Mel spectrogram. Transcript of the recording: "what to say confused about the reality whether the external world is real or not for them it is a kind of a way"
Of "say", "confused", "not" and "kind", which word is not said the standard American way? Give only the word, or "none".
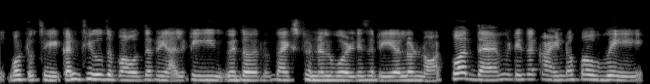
confused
